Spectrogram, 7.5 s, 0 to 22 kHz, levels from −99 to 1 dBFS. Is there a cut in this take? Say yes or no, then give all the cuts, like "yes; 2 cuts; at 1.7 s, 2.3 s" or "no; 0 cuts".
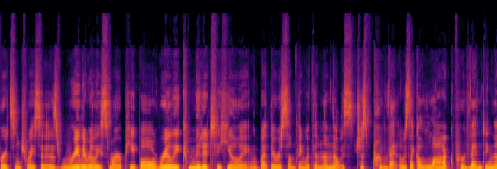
no; 0 cuts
